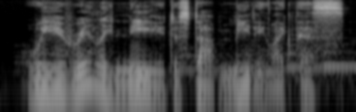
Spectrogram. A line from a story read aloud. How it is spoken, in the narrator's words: Cordiva purred in her usual way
